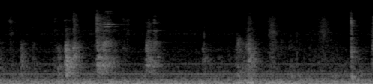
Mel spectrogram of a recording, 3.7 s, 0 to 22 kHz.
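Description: Footsteps approaching at a steady walking pace on the roof where radio station CITR 101.9 FM in Vancouver is broadcasting, a series of soft, regular thuds and clicks over a low background hum, with no one speaking.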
